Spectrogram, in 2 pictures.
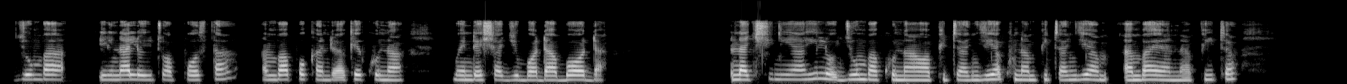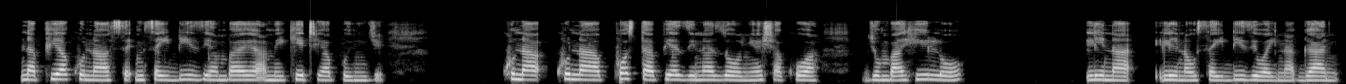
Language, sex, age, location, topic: Swahili, female, 36-49, Nakuru, government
